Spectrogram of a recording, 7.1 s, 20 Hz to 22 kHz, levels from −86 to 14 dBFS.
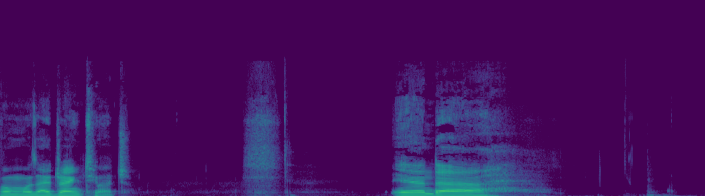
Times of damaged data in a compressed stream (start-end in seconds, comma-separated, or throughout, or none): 0.93-0.97, 4.61-4.65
